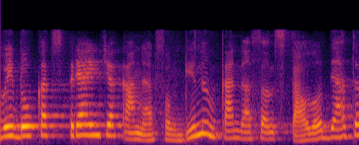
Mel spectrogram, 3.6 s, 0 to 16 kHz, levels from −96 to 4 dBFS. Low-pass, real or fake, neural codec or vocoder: 7.2 kHz; fake; codec, 16 kHz, 1 kbps, X-Codec, HuBERT features, trained on balanced general audio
